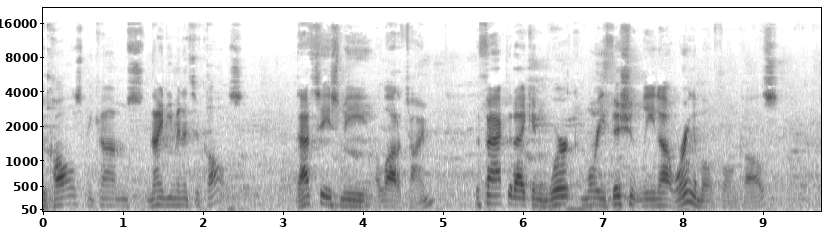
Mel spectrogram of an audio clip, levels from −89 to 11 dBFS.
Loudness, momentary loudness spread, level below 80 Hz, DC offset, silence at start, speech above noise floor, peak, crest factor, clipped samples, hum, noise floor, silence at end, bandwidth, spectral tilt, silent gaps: -23 LUFS; 15 LU; -54 dBFS; under 0.1%; 0 s; 24 dB; -4 dBFS; 20 dB; under 0.1%; none; -47 dBFS; 0 s; 16.5 kHz; -4 dB/octave; none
